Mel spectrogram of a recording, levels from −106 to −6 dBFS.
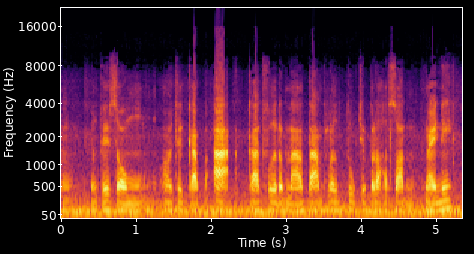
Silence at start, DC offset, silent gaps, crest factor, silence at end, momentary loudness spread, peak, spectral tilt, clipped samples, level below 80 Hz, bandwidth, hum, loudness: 0 s; under 0.1%; none; 16 dB; 0 s; 12 LU; 0 dBFS; -7 dB/octave; under 0.1%; -30 dBFS; 10 kHz; none; -17 LUFS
